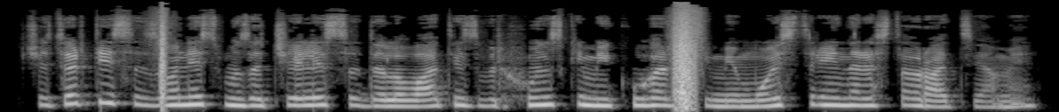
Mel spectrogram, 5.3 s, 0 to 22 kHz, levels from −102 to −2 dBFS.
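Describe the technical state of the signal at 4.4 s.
At 4.4 s the speech signal is intact, with no fault present at that moment.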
